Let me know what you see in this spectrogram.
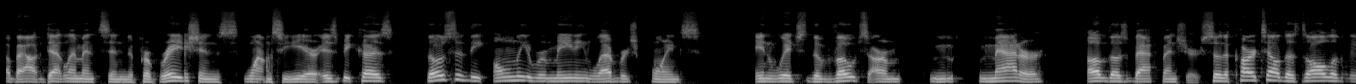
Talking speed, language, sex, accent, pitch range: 145 wpm, English, male, American, 125-150 Hz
